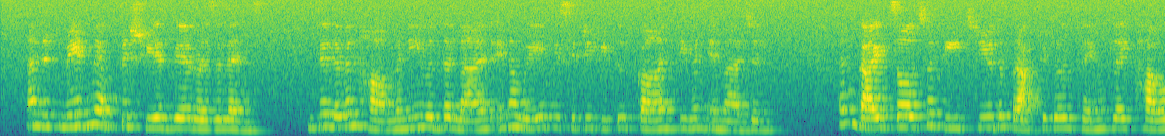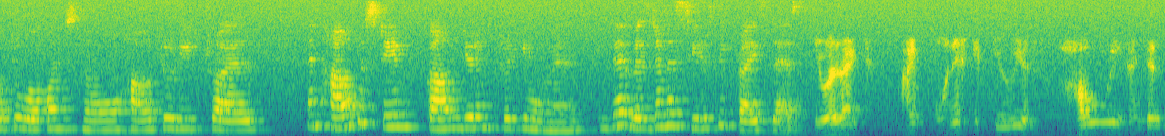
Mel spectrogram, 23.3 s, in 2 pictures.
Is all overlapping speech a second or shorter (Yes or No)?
Yes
